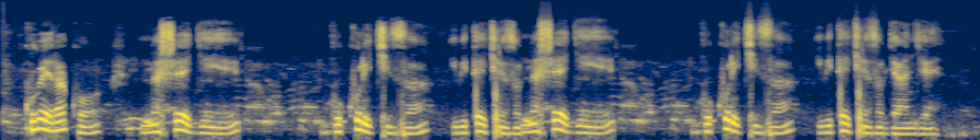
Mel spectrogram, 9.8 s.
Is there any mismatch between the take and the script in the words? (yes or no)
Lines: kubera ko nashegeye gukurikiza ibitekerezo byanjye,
yes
